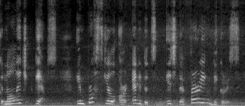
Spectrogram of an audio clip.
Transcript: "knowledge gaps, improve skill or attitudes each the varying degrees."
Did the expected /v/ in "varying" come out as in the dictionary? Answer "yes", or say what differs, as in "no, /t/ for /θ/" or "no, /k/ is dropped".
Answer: no, /f/ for /v/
